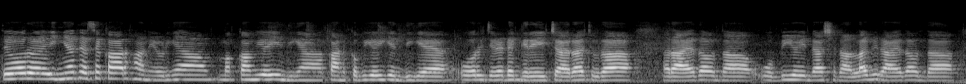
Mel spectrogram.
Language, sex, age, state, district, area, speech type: Dogri, female, 30-45, Jammu and Kashmir, Jammu, rural, spontaneous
